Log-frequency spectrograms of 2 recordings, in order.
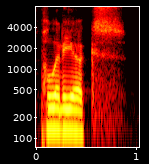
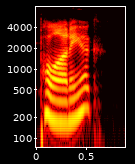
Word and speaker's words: Palahniuk: This was Palahniuk's... How do you say that name? – I say Palahniuk.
